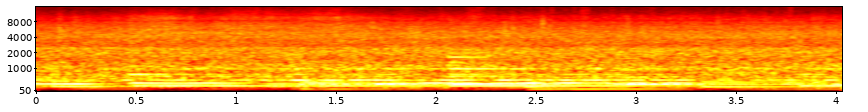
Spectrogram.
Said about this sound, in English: And we have to put a ceiling in to dampen the sound of the rain.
